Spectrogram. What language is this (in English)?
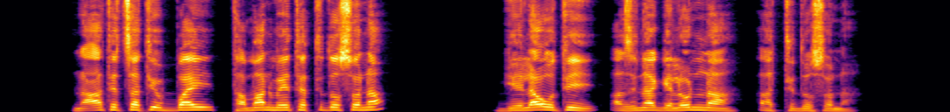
Gofa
